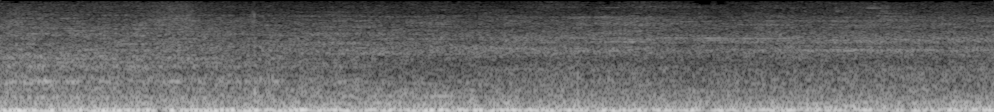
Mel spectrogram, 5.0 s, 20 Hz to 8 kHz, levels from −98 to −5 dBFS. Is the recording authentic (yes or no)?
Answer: yes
